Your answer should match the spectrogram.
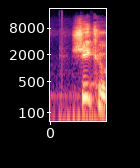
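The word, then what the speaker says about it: Shikou: garden and they are shiku eggplants which is spelled um s-h-i-k-o-u it's a variety of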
